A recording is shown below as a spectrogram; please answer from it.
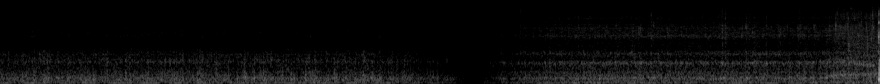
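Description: Glass noodles with carrot simmer in a covered pot over medium heat, giving a faint, steady bubbling hiss that drops out briefly midway, then resumes a little louder.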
